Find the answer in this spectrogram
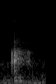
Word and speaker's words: elle: on prononce i puis elle on prononce souvent a salut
